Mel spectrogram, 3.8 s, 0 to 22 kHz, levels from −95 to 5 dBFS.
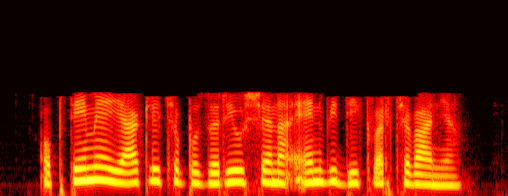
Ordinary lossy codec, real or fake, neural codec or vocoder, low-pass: MP3, 32 kbps; real; none; 3.6 kHz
